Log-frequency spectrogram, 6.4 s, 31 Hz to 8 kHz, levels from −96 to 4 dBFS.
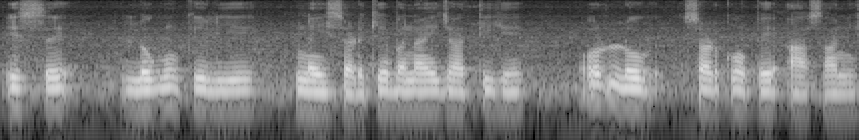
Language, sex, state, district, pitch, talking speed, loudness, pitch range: Hindi, male, Madhya Pradesh, Dhar, 110 Hz, 130 wpm, -18 LUFS, 105-120 Hz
